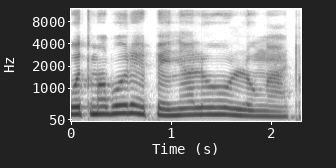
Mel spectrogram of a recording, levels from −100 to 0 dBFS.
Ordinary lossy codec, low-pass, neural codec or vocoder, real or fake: none; none; codec, 24 kHz, 1.2 kbps, DualCodec; fake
